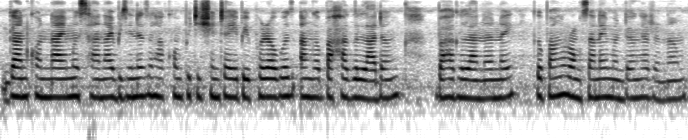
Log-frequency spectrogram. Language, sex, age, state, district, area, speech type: Bodo, female, 18-30, Assam, Kokrajhar, rural, spontaneous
